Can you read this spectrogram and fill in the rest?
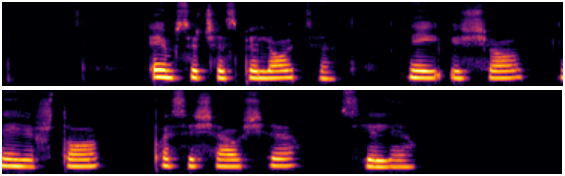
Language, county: Lithuanian, Vilnius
